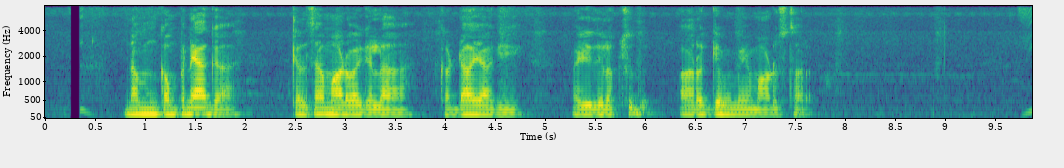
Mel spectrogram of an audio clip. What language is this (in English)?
Kannada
